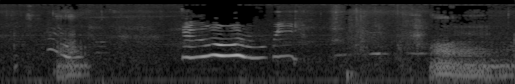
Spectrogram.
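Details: A female Cavalier King Charles Spaniel pet having a bad day whines, not growls, while someone tries to cheer her up. A single high, wavering whine lasts about a second, with softer murmurs and people talking nearby.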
